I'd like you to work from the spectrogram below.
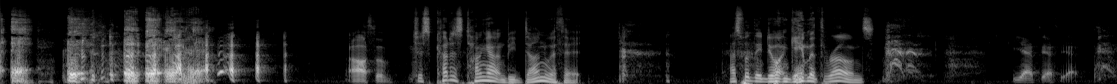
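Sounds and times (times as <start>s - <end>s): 
speech: 0.0s - 1.4s, 3.8s - 5.9s, 7.3s - 9.0s, 10.3s - 11.1s
voice imitating a gross wet hacking cough: 0.0s - 2.2s.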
